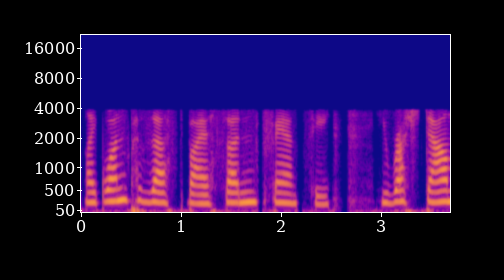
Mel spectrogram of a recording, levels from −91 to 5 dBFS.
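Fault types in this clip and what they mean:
Repeated stalls (stutter): Packets arrived late or too slowly, so the jitter buffer kept running dry. From 1.44 to 2.69 s the speech halts sixteen times. Each halt is bridged by stretching the last sound, and the longer ones fade. The longest lasts 120 ms. About 350 ms of filler covers 28% of that stretch. Nothing is lost, but the speech drags and stammers over the call path's band limit of 4 kHz.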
